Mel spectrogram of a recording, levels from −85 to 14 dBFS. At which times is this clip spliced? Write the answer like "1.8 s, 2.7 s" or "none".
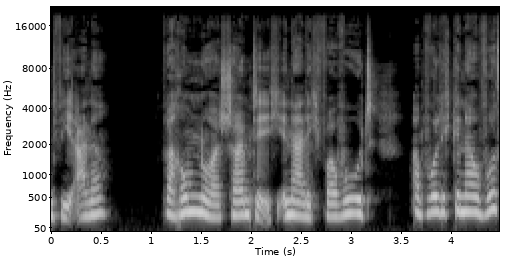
none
